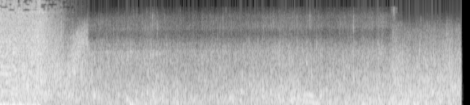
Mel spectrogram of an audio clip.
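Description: A fast-flowing river rushing and splashing close to the microphone. It is louder for the first second or so, then settles into a steady rush.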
